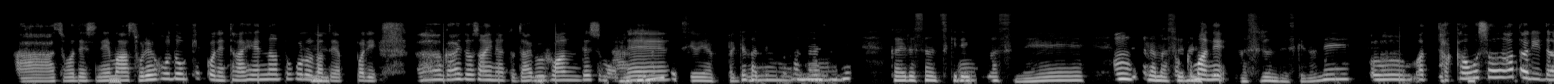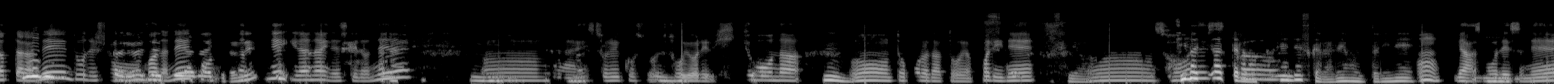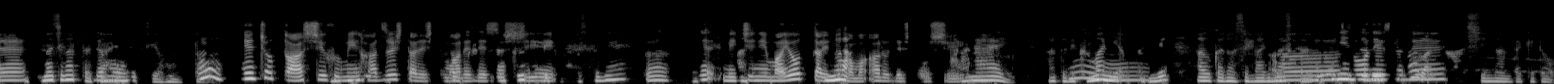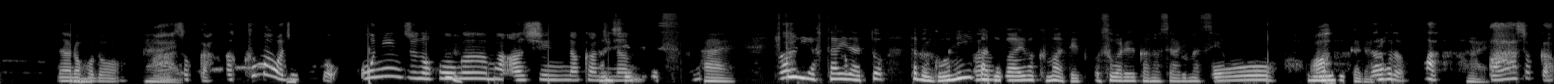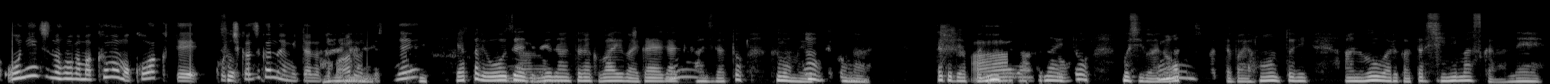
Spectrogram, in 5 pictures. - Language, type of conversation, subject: Japanese, unstructured, 自然の中で一番好きな場所はどこですか？
- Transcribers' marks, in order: distorted speech; other background noise; unintelligible speech; chuckle; chuckle; unintelligible speech; unintelligible speech; siren; static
